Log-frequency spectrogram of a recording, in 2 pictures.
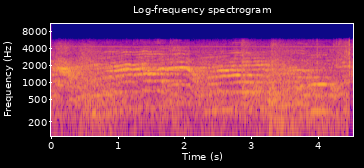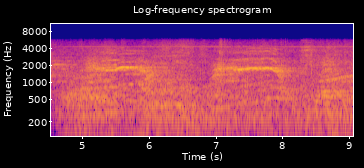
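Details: Seagulls screaming after closing time at the Rialto fish market in Venice: loud, harsh, harmonic cries that rise and fall in long drawn arcs, repeated through the clip over a steady murmur of people.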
